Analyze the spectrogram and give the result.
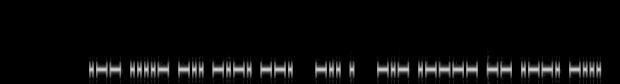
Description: Morse code, heard as a keyed tone, about 34 wpm, 700 Hz. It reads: W4DCG DE K1MPB
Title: USA Callsign DE Callsign - 5 Characters - 35wpm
